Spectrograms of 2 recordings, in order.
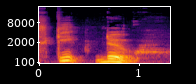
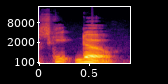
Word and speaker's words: Sgian Dubh: I am a Scottish apparently this is pronounced as skip do or skip Doh literally means black ninth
